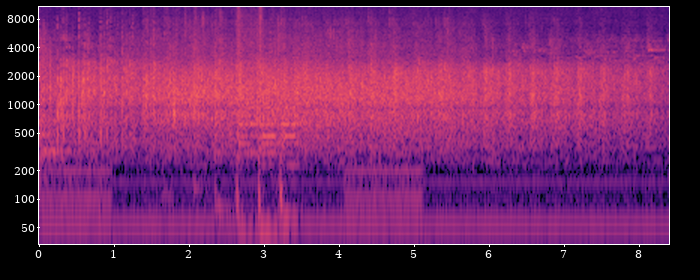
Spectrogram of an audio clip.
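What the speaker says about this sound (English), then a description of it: "Another round of applause for such inspirational, powerful words, transformative words, and wisdom." A youth conference audience gives faint, steady applause that continues evenly under a low background hum, with no talking over it.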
